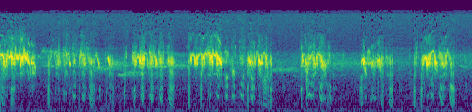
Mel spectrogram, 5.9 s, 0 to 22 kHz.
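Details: Black stork chicks at the nest at 12:01 while the male feeds them: short, shrill trilled phrases, some louder and sharper, spaced irregularly with quiet gaps and light clicking.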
